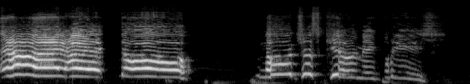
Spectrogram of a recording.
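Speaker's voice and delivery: shrill, booming, slow, very high drawn-out begging scream. Narrating a cry the listeners hear echoing in the sewers, high-pitched scream. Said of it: "you hear a high pitched scream".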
